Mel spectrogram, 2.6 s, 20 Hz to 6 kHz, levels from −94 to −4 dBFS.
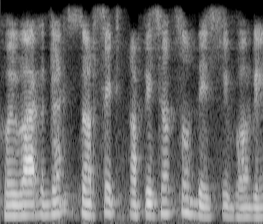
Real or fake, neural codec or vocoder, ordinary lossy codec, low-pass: fake; codec, 44.1 kHz, 2.6 kbps, DAC; none; 5.4 kHz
